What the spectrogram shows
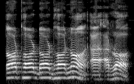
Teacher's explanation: री या र आपका मूर्धा से होता है।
